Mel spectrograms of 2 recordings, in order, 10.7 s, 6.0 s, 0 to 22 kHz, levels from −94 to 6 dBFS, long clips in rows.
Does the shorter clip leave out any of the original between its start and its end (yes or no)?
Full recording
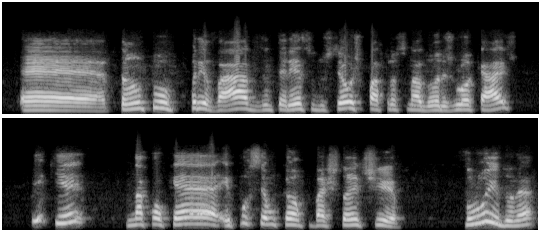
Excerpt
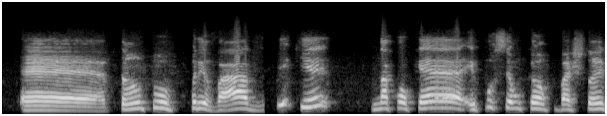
yes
